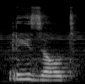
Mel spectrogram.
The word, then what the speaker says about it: result: Errors often occur by replacing these sounds with sound sa. For example, in the word result, but it is pronounced result. That is wrong. The correct one is result.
